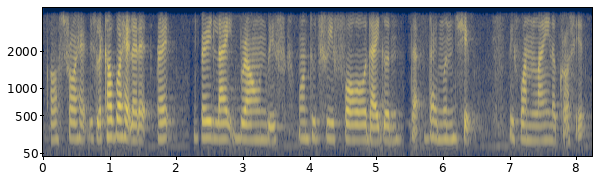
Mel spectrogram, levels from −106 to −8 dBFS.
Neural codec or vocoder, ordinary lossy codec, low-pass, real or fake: none; none; 3.6 kHz; real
